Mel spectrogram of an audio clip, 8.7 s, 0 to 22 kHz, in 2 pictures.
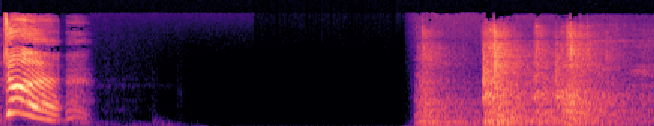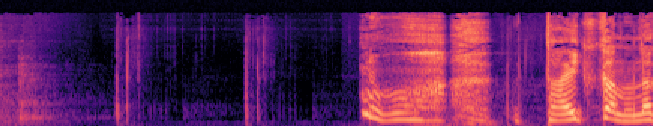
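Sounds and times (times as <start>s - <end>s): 
gymnasium door swinging open with scraping rattling rush: 2.8s - 4.8s
speech: 6.9s - 8.7s.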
